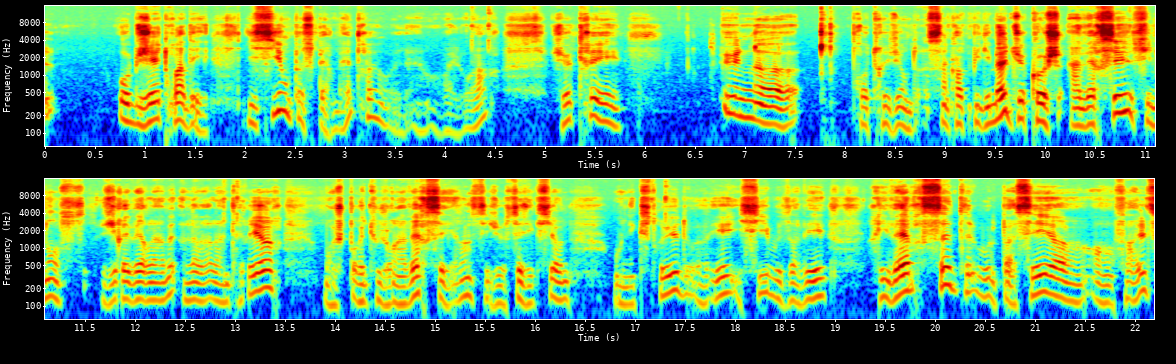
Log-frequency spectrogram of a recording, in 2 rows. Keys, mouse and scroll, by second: 4.2 click, 6.6 KP_5, 7.7 KP_0, 10.7 click, 12.8 click, 17.1 click.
